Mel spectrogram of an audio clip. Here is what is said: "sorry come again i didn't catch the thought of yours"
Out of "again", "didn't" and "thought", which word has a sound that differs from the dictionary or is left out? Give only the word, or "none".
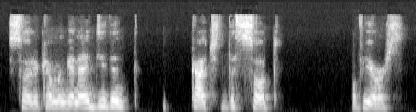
thought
